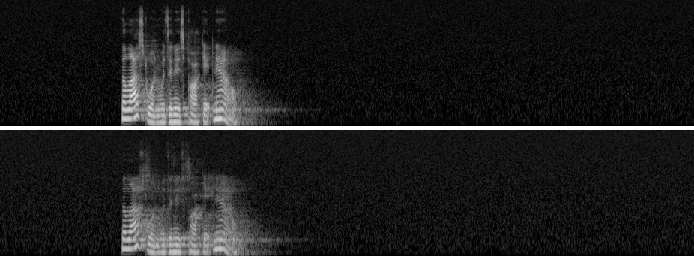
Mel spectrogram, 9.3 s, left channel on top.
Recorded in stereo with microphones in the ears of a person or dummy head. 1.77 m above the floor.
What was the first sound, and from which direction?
A woman speaking, 55° left (ahead or behind).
